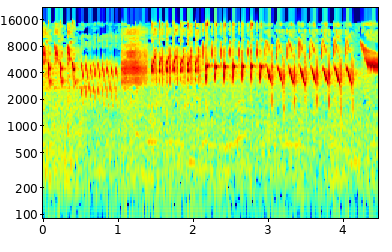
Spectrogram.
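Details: Grey-headed goldfinch singing in Tajikistan: a fast, high, tinkling song of rapid twittering trills and slurred chirps, with repeated down-swept notes in quick succession and a brief buzzy phrase near the end.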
